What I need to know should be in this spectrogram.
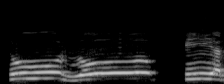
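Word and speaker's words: European: यूरोपियन, ऐसे लिखोगे इसको, पढ़ो प्रोनाउंसिएशन क्या होता है, यूरोपियन, यही तो होता है। तो किससे स्टार्ट हुआ, वाई से स्टार्ट हुआ, नहीं आया, समझ में आ रहा है?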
